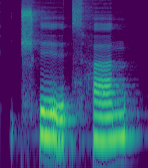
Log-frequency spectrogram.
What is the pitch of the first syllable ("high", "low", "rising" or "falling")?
low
